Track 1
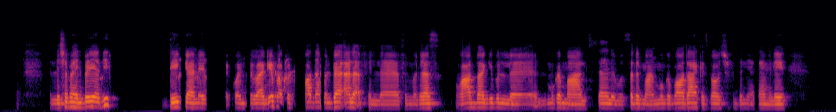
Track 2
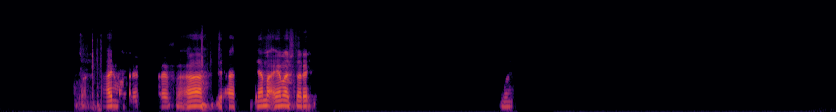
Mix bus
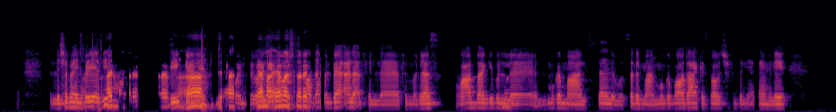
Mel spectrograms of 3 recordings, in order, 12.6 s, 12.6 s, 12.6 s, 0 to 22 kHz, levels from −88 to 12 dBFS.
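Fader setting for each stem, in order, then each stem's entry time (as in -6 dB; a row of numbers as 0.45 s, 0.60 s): -5.5 dB, +1.0 dB; 0.00 s, 0.00 s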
